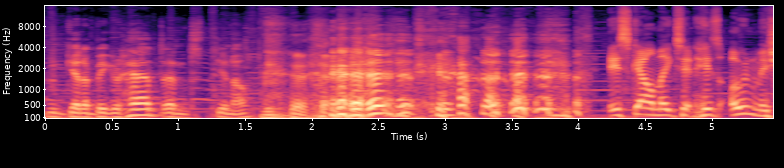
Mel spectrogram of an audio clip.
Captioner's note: laughs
